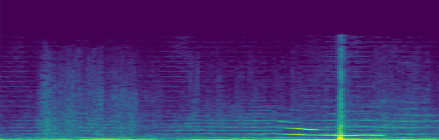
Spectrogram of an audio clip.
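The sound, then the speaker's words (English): A chocolate point Siamese cat gives one short, wavering meow with a sharp click near the middle, over a steady low hum. “She's a purebred chocolate point Siamese.”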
